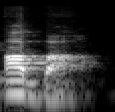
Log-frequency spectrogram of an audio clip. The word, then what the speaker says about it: Abba: So you just say Abba. Abba. Okay. It is doubled, but don't pronounce it as doubled.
